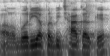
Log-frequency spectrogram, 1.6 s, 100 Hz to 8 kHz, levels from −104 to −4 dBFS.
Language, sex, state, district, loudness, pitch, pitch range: Hindi, male, Bihar, Jamui, -17 LUFS, 110 Hz, 105-120 Hz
